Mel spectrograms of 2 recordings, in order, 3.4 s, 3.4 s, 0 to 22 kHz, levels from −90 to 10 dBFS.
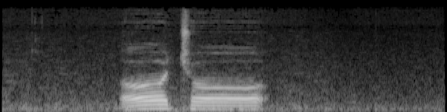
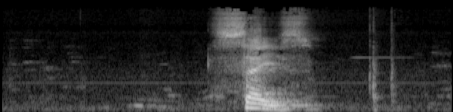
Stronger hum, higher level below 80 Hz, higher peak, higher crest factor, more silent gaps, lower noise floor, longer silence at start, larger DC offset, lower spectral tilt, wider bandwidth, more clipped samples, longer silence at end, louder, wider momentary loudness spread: neither; first, -48 dBFS vs -60 dBFS; about the same, -2 dBFS vs 0 dBFS; about the same, 16 dB vs 20 dB; neither; second, -47 dBFS vs -54 dBFS; second, 0.2 s vs 1.05 s; neither; first, -5.5 dB/octave vs -4 dB/octave; about the same, 16 kHz vs 16.5 kHz; neither; first, 1.4 s vs 0.55 s; about the same, -16 LUFS vs -14 LUFS; second, 9 LU vs 18 LU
